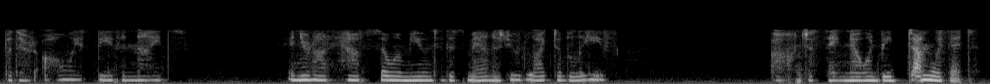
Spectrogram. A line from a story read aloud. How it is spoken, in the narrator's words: a voice whispered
